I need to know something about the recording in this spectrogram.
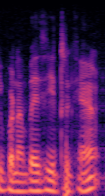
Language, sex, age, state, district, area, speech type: Tamil, male, 30-45, Tamil Nadu, Pudukkottai, rural, spontaneous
